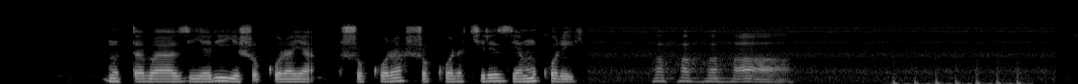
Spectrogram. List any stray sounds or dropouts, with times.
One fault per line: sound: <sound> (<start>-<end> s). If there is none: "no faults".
sound: laugh (6.5-8.1 s)
sound: thud (8.8-10.4 s)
